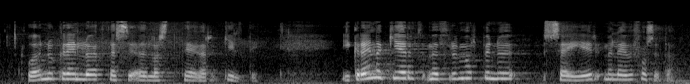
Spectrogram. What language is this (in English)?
Icelandic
